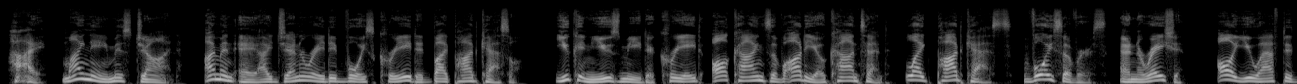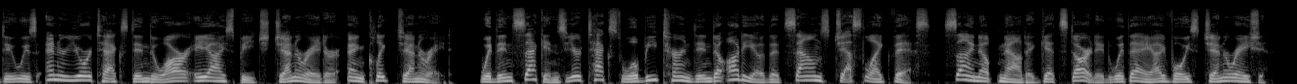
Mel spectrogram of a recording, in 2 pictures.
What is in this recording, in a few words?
Male Voice Sample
